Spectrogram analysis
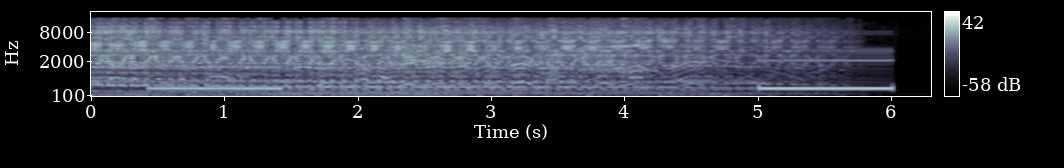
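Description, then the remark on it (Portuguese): A telephone rings on the line with steady electronic tones as a call is placed again, one near the start and another near the end, over a busy, noisy background of indistinct voices. “Eu vou ligar agora pra ele. Eu ligo de novo.”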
